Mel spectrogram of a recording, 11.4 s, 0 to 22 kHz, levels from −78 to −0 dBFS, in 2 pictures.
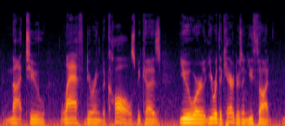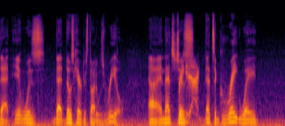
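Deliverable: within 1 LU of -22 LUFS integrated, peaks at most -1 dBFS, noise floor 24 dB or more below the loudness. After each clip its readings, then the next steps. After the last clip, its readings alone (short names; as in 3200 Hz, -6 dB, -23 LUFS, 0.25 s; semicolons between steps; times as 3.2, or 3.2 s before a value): hum 50 Hz; harmonics up to 200 Hz; hum level -34 dBFS; noise floor -36 dBFS; noise floor target -44 dBFS; loudness -19.5 LUFS; peak -2.0 dBFS; loudness target -22.0 LUFS
-> de-hum 50 Hz, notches 4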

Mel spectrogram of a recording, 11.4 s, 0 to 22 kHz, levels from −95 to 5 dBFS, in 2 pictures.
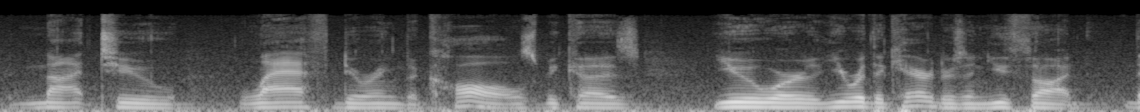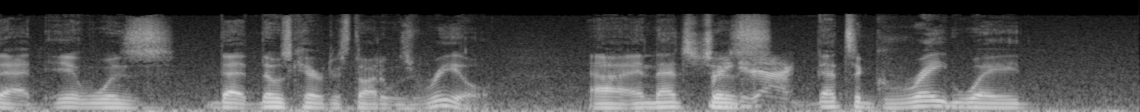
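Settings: hum none; noise floor -38 dBFS; noise floor target -44 dBFS
-> noise print and reduce 6 dB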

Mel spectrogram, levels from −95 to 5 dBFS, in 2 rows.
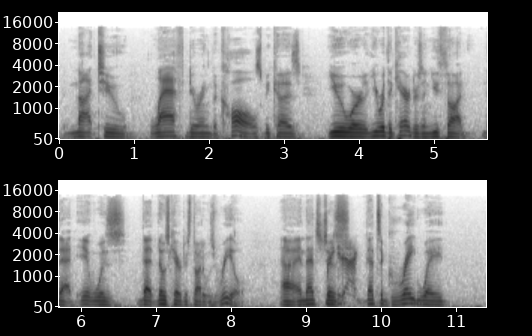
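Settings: noise floor -43 dBFS; noise floor target -44 dBFS
-> noise print and reduce 6 dB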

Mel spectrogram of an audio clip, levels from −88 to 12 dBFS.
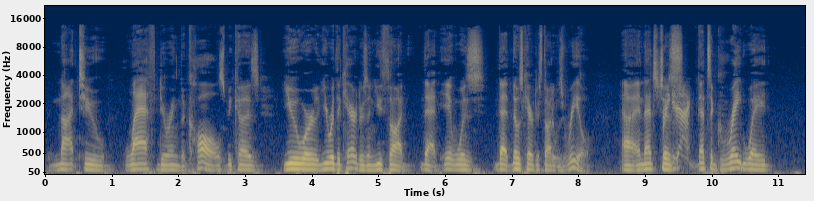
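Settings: noise floor -48 dBFS; loudness -19.5 LUFS; peak -2.5 dBFS; loudness target -22.0 LUFS
-> gain -2.5 dB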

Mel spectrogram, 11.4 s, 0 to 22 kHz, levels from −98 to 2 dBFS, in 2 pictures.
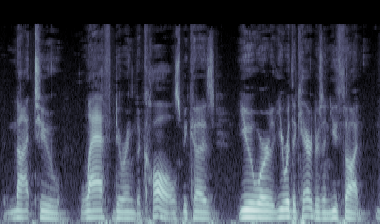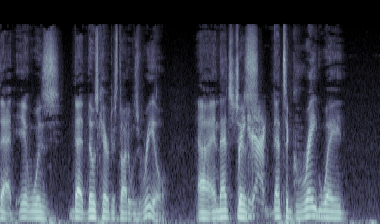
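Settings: loudness -22.0 LUFS; peak -5.0 dBFS; noise floor -51 dBFS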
